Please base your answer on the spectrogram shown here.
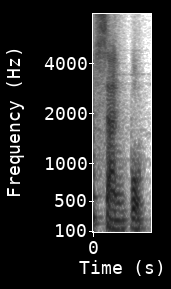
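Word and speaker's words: Tsangpo: River Brahmaputra जो है वो मानसरोवर लेक तिब्बत में है, वहां से ओरिजिनेट होती है और उसको हम बोलते हैं उनकी भाषा में सैंगपो. यहाँ पर टी साइलेंट है.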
